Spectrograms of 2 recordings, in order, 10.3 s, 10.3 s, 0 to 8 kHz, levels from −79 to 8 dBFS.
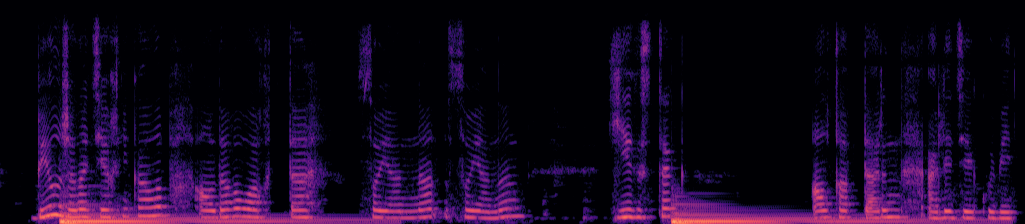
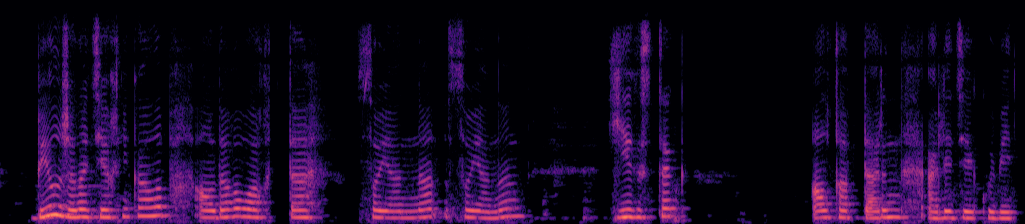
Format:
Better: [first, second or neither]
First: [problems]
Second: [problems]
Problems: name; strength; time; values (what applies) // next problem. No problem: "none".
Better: second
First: background sound (Bowed string instrument); 4 dB above the speech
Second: none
